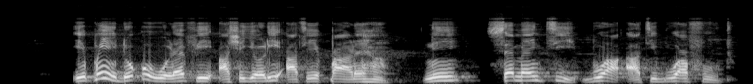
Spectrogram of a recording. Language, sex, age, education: Yoruba, male, 30-45, tertiary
